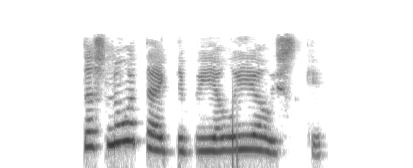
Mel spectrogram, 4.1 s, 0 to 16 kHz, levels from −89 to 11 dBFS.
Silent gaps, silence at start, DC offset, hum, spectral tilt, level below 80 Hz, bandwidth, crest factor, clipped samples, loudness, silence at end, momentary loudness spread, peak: 3.02-3.06 s; 0.85 s; under 0.1%; none; -3 dB/octave; -64 dBFS; 8.4 kHz; 16 dB; under 0.1%; -22 LUFS; 0.95 s; 16 LU; -8 dBFS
